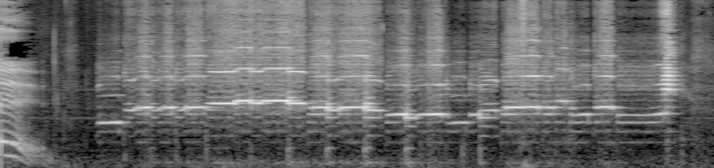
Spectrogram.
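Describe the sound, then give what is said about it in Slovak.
A folk tune played on a small whistle pipe, bright and high with quick ornamented runs and trills, continuing for several seconds with a short pause partway through. “Tu pišťalku som mal také staré šumitko, vieš, to som zahral z nejakého rádia, tuším”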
